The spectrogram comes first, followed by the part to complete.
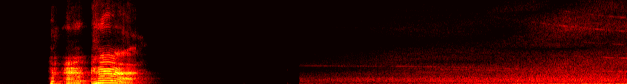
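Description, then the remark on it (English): A brief vocal sound, a pause, then a small Bonanza propeller plane's engine drones in, a steady rumble with a whining tone that grows gradually louder. “It's the Bonanza plane.”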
